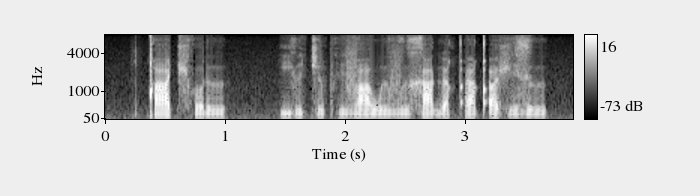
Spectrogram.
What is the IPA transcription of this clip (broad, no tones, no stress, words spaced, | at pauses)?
ǃɑt͡ʃʰoɾɯ | jɨcɨpʰi vɑwɯ vɯxɑɠɯ qʼɯqʼoʃi zɯ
